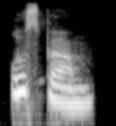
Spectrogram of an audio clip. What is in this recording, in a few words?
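"oosperm", Indian English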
